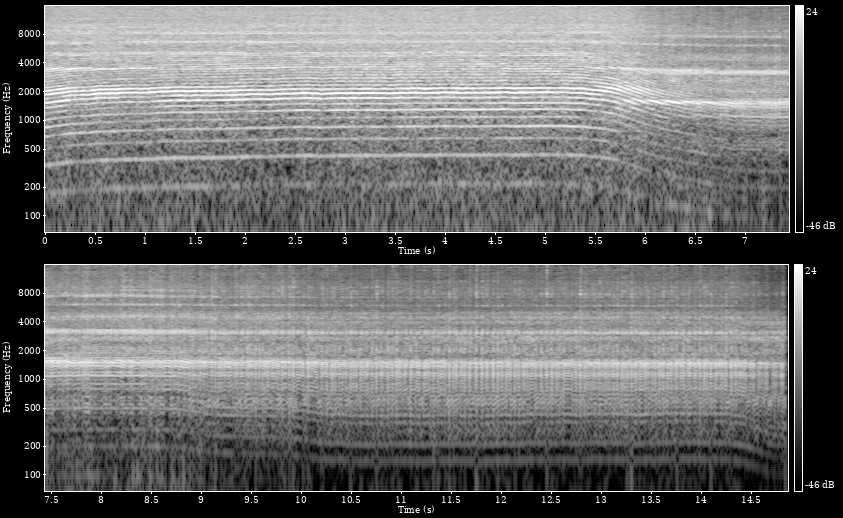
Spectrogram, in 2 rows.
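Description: A Tower Pro 46 model engine screams at high RPM, near 13,000, its loud steady whine sweeping upward in pitch before settling at a constant high-pitched drone throughout.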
